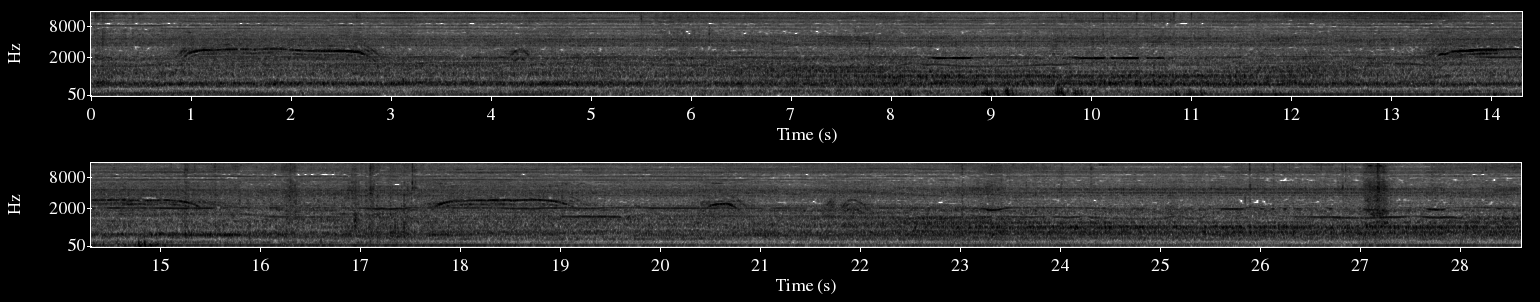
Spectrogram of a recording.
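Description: Radio-controlled model excavators working: a steady motor hum, with a higher whine that rises, holds for a second or two and falls again several times as the arms move. A few short thuds come in the middle as the bucket digs into the dirt.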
